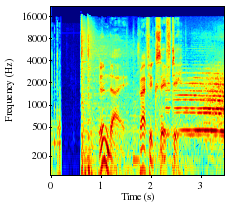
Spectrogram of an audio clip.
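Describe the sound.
A vehicle horn blares loudly, ending in a long, sustained tone that follows a stretch of busy, mixed noise.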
